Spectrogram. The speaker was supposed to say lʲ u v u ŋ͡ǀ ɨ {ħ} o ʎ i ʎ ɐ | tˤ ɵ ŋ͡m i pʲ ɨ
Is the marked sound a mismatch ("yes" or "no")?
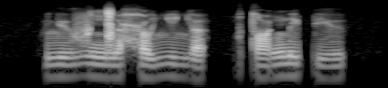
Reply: no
